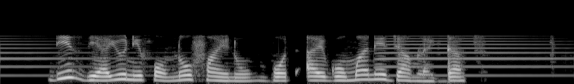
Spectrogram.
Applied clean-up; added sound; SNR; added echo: none; Trumpet; 17 dB; none.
